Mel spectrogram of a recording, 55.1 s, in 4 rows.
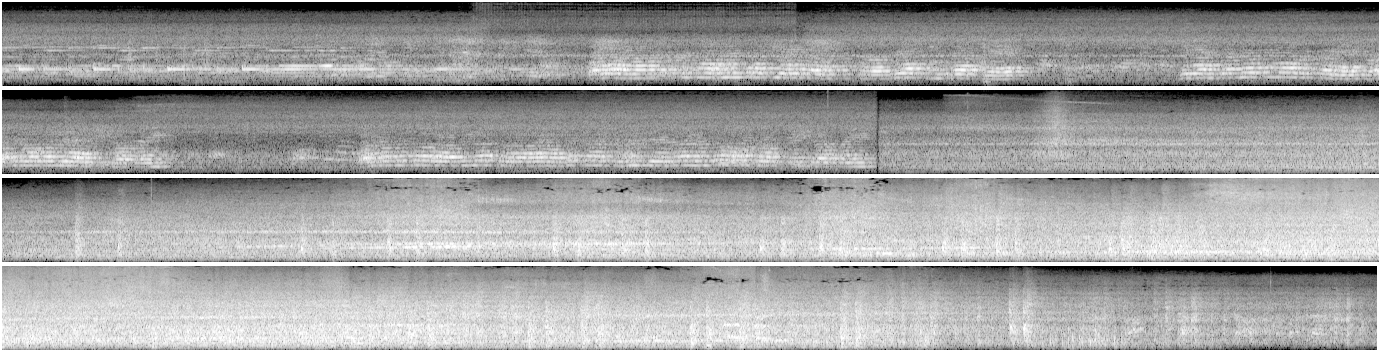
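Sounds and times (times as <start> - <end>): train wheels clattering over rails: 28.1 - 55.0.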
